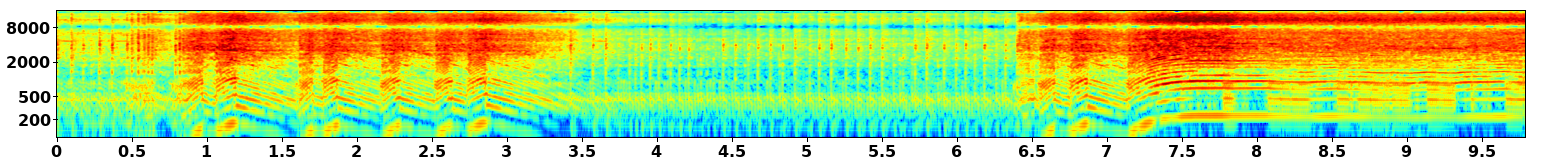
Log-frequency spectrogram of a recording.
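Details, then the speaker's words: Stihl MS201TC chainsaw after performance work, fresh fuel and new fuel filter: quick throttle blips, then revs and holds a clean steady high-speed scream without stumbling; normal running, problem likely fuel filter not picking up fuel. "So, you know, nothing necessarily wrong with the fuel. I think it was more fuel filter related, that it just had a hard time picking up fuel."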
